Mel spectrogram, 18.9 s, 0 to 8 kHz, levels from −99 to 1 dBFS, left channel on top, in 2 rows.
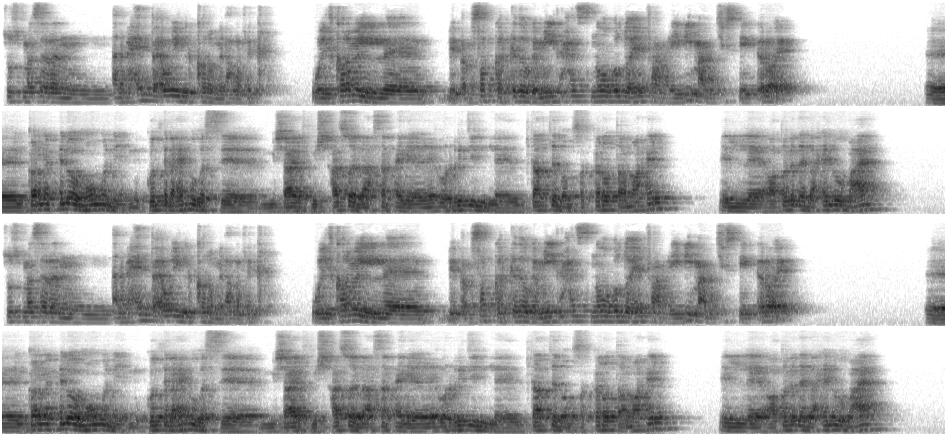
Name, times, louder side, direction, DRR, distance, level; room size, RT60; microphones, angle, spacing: voice 1, 0.0-2.5 3.1-7.8, equal, 25° right, -2 dB, 4.3 m, -23 dB
voice 2, 9.2-16.0 16.6-18.1, equal, 15° left, -4 dB, 2.4 m, -19 dB
13.5 x 8.7 x 3.2 m, 0.38 s
head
